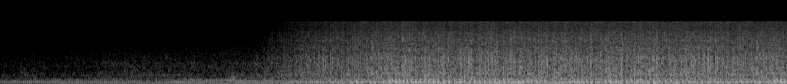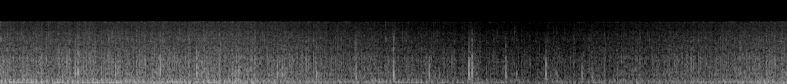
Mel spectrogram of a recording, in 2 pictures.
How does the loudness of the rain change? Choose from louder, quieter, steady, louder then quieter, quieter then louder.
quieter.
